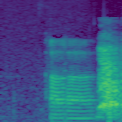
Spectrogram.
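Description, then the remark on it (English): A little puppy barks: a drawn-out, high-pitched yelp followed immediately by a sharper, louder bark, with a quiet moment before. “The mean bark of a little puppy.”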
